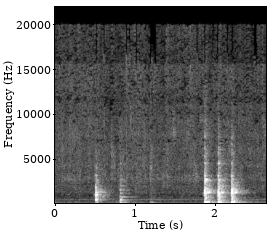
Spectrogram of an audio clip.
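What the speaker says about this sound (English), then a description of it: "Let that cook down a little bit." Collard greens cook down in a pot with a low simmering sizzle, punctuated by a handful of distinct utensil clanks, two spaced early and a quick cluster of three near the end.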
